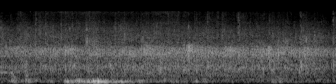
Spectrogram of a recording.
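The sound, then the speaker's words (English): A crowd claps steadily for a few seconds, a dense, even wash of many hands with a faint murmur of voices underneath. “And by the way, can we have a round of applause for his rather attractive pink shirt?”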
